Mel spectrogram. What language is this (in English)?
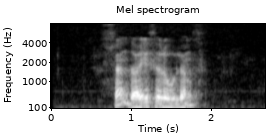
Kabyle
